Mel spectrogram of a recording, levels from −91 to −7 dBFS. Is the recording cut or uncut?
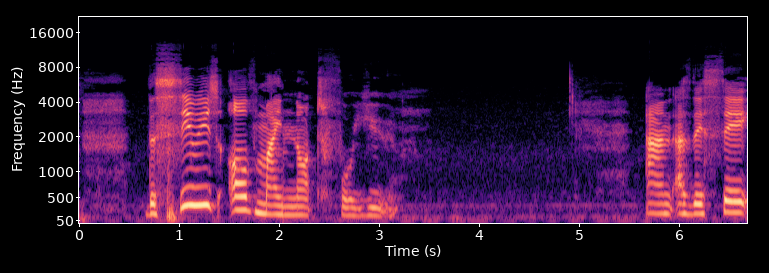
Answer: cut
